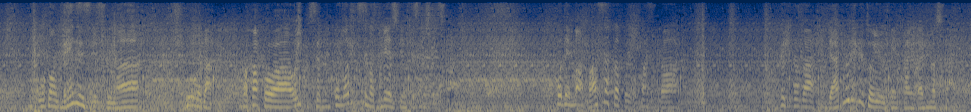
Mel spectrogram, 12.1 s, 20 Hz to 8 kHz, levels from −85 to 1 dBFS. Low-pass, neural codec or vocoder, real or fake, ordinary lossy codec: none; codec, 16 kHz, 1.1 kbps, Voila-Tokenizer; fake; none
